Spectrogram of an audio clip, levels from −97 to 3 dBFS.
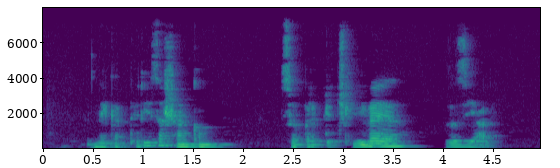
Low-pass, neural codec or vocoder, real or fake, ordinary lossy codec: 7.2 kHz; none; real; none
